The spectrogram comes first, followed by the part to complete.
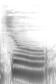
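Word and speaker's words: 城: Vous avez remarqué qu'on dit « jo » après chacun des noms. Hikone-jo, Nijo-jo, Iga-Ueno-jo, Osaka-jo, Shuri-jo, Takeda-jo. Car c'est l'une des prononciations pour le caractère japonais « château ».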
